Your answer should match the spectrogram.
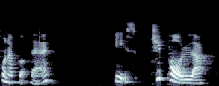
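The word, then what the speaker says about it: cipolla: So the first one I've got there is chipola. You see where the O is in italics? That's where your stress is on the word chip.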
